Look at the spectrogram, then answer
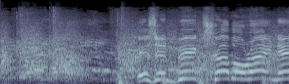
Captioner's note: crowd cheering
